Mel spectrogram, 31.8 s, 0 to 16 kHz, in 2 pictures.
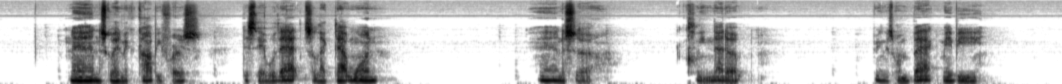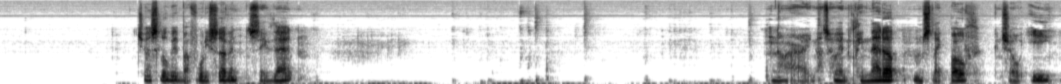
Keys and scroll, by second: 2.0 ctrl+j, 19.1 ctrl+s, 20.9 ctrl+-, 22.6 ctrl+=, 23.8 space, 25.8 ctrl+=, 30.9 ctrl+e.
